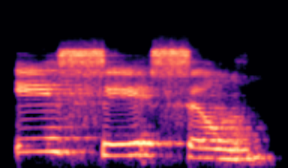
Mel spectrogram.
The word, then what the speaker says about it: exceção: Quando você tem X com C, a letra X não tem nenhum som. Você vai pronunciar a letra C. Normalmente está acompanhada de E e I. Na verdade, sempre está acompanhada de E e I. Então, você vai usar somente S.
